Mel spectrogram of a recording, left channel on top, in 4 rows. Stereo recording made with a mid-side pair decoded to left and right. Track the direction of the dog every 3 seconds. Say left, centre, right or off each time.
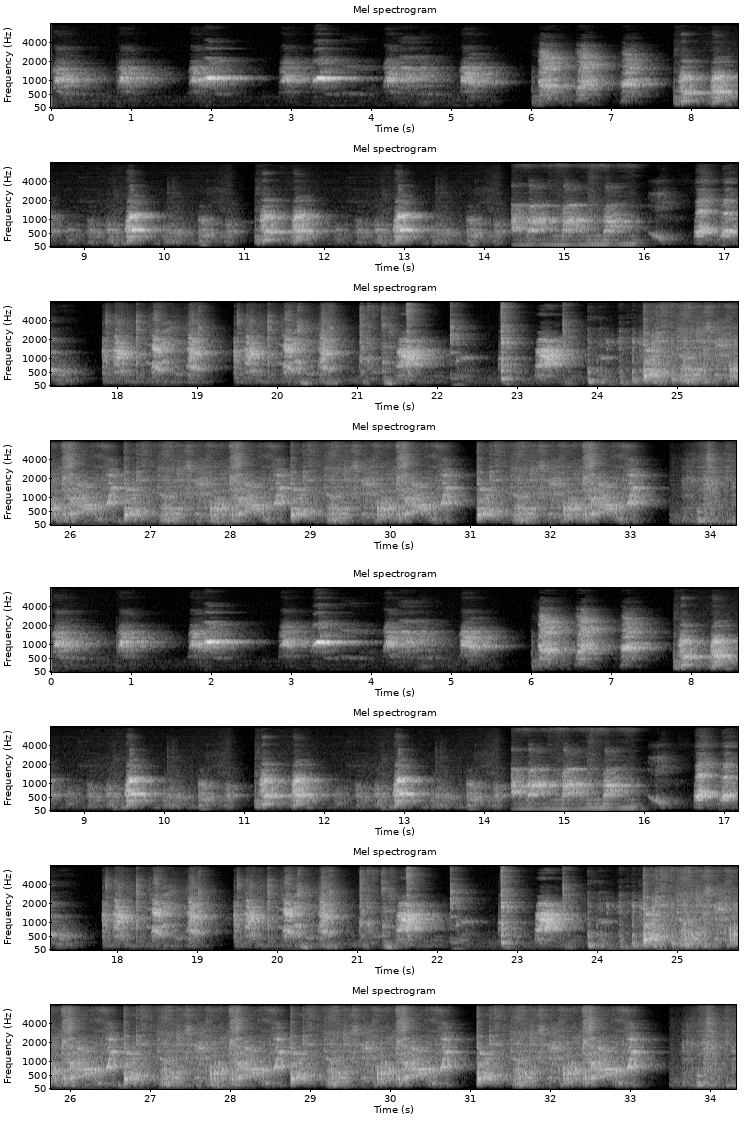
right, right, right, right, right, right, centre, right, right, right, right, right.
